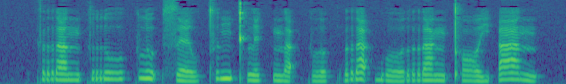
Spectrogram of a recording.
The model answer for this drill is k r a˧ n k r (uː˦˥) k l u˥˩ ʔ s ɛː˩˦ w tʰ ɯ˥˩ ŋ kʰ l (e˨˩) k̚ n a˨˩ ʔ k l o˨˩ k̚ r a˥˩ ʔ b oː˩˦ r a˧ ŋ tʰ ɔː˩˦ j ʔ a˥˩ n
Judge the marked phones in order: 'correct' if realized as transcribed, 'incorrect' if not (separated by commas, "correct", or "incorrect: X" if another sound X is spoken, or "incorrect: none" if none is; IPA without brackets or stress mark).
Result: correct, incorrect: e˦˥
